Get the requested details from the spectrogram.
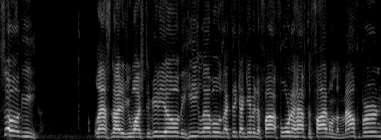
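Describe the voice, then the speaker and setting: A man projects a raised voice at a high pitch. He keeps a moderate pace on a very clean recording with a silent background. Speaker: hot sauce chug livestreamer. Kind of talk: casual livestream chat. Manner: loud; halting.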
